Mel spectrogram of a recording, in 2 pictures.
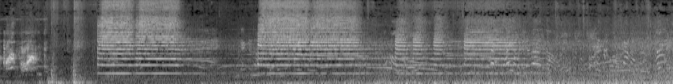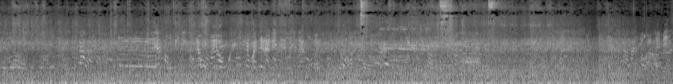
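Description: A vintage New York subway train sits at an elevated station on a holiday museum run, sounding a long two-toned horn blast, then rumbling and screeching as it pulls away, with a station announcement and passenger chatter under it.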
